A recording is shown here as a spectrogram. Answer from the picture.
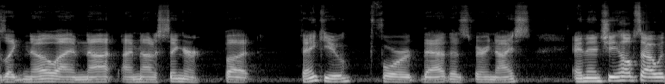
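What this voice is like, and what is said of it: Usual voice. Nothing is said of it.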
